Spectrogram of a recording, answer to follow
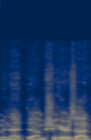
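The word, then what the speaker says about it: Scheherazade: name and that um shahir azad comes from old a middle persian name called our chair which was then kind of pronounced shahirizade which was also the german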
